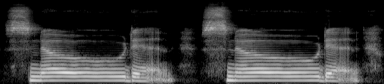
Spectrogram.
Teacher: my voice never stops between the two words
